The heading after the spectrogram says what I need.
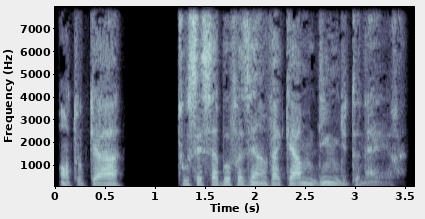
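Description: A man narrating a fantasy battle audiobook with steady, dramatic storytelling. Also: lowish voice, normal speed, breathy edge, dry recording, clean studio sound.

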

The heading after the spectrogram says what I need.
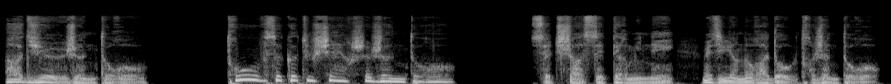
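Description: A man's voice: extremely low pitch, very animated, slow pace, breathy edge, dry recording, clean studio sound, exaggerated voice. A man reading an audiobook voices departing wolf spirits in a solemn, distant chant.

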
